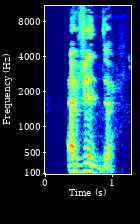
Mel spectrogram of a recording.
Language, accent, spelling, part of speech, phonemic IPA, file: French, Canada, avides, adjective, /a.vid/, LL-Q150 (fra)-avides.wav
- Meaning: plural of avide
